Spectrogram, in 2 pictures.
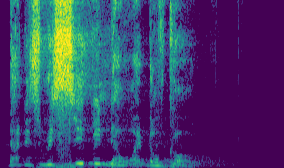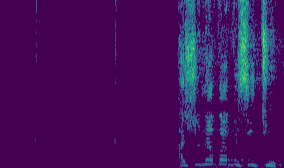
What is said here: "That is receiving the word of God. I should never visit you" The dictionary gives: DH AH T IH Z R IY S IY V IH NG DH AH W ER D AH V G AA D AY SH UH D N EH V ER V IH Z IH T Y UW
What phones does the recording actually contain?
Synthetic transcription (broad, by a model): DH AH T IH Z R IY S IY V IH NG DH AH W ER D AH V G AA D AY SH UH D N EH V ER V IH S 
